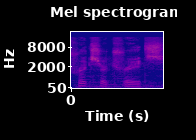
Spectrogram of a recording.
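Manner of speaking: completely depressed, dejected, flat tone. Saying a line the game calls loudest, but completely depressed. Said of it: "He just sounded completely depressed".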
